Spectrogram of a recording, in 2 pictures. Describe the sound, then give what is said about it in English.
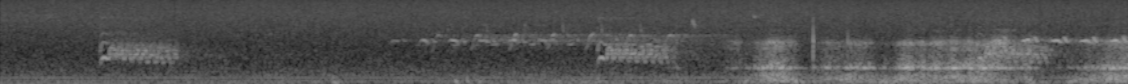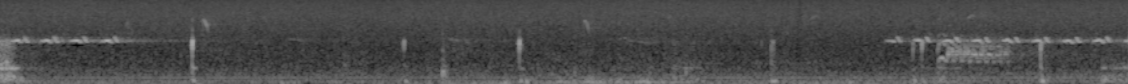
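A yellow-throated warbler sings clear, whistled phrases of repeated notes, with a louder burst in the middle, over a steady low hum and scattered chips from other birds. “the yellow-throated warbler singing?”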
